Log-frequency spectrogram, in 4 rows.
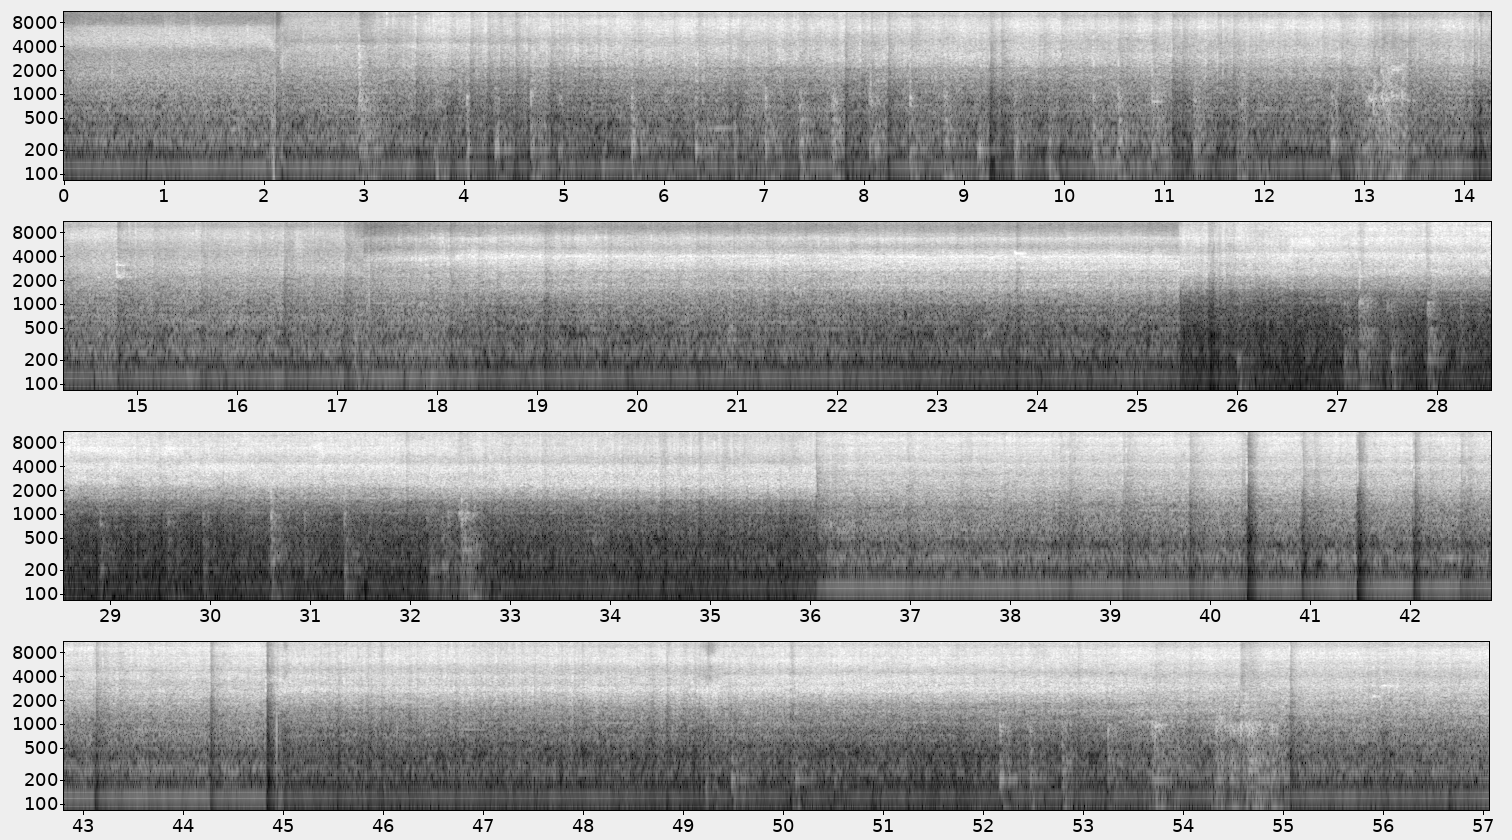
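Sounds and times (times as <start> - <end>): food sizzling in hot oil: 0.0 - 57.0.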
